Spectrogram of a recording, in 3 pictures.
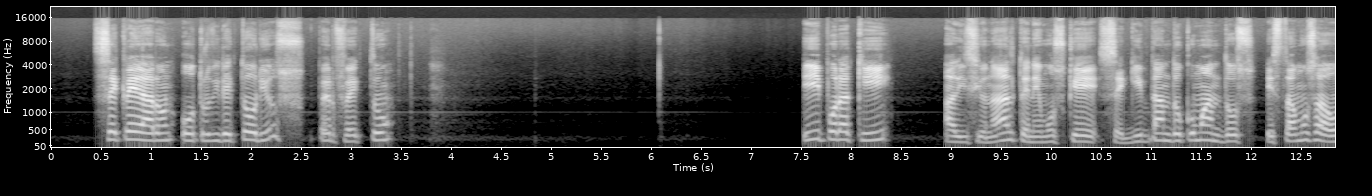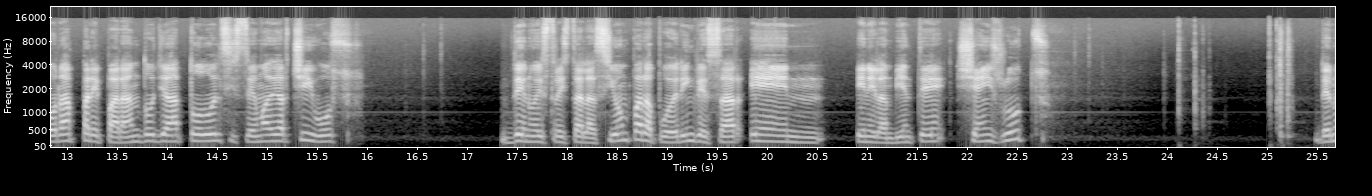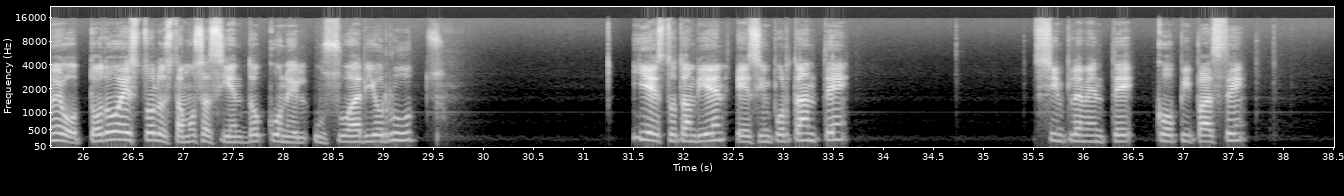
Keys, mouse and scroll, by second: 3.3-4.3 drag, 4.3-4.9 scroll down 1, 4.9-7.6 scroll down 1, 7.6-8.2 scroll down 1, 8.2-9.2 scroll up 2, 9.9-10.5 scroll down 2, 11.7-14.5 drag, 15.6 right click, 16.4 click, 16.7 click, 21.6 right click, 22.9 click, 24.0 Tab, 24.9 Return, 28.3 click, 29.2-29.7 scroll down 2, 32.3-34.6 drag, 35.2 right click, 36.1 click, 36.8 click, 37.6 right click.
